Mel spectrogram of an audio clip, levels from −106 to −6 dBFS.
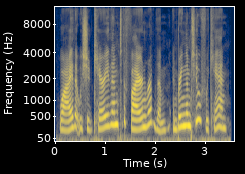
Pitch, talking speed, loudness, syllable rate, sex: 245 Hz, 320 wpm, -16 LUFS, 6.1 syllables/s, female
